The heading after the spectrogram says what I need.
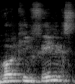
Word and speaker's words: Joaquin Phoenix: Ano passado, retrasado, acho que foi ano retrasado, um deles publicou que o Joaquin Phoenix, a pronúncia correta, o Joaquin Phoenix teria assinado com a Warner para fazer o filme do Coringa.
